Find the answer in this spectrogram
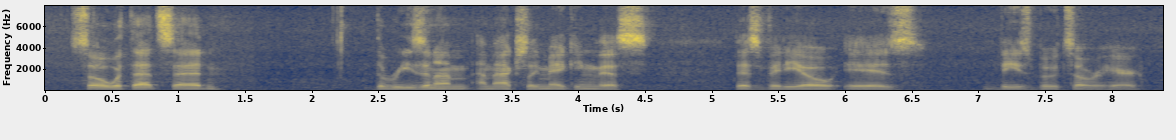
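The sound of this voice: Low in pitch, a man speaks fairly slowly with ordinary pitch variation.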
